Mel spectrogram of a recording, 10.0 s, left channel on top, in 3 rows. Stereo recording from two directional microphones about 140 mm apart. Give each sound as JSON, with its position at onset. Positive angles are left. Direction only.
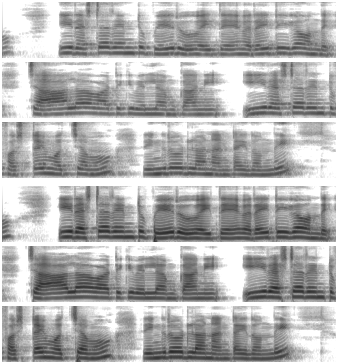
{"t": 0.5, "sound": "a woman's voice", "side_deg": -60}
